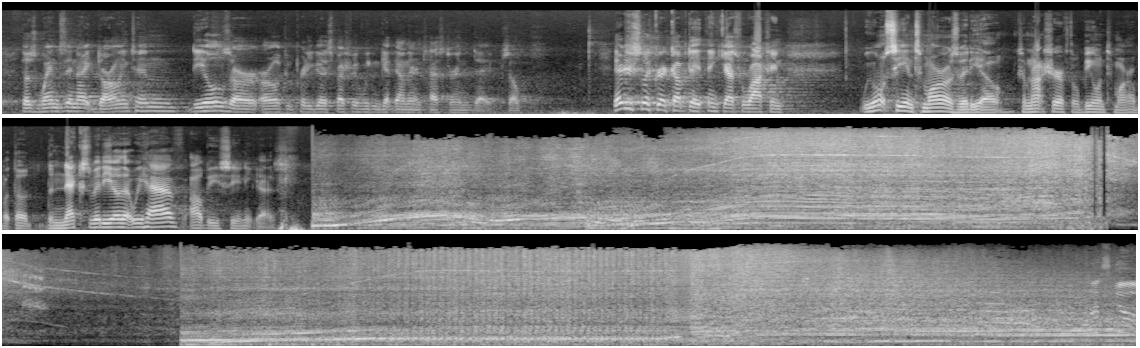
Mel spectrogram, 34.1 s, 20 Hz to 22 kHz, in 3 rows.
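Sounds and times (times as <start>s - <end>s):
drag racing car engine revving: 14.5s - 34.0s.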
